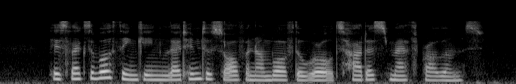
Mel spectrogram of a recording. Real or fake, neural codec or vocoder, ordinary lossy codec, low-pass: real; none; none; none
